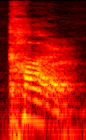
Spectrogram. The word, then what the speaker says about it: car: 근데 한국어로는 카라고 발음을 하죠. 그죠? 자, 한국어를 먼저 해볼까요? 카. 영어입니다. car.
